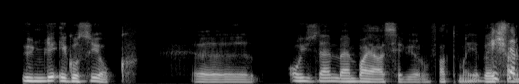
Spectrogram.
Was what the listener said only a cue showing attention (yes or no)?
no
